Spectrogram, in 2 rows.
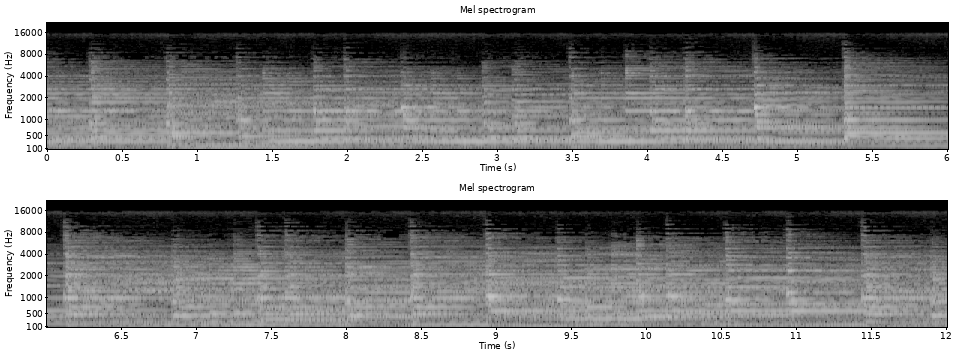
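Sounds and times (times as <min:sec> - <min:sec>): solo grand piano: 0:00.0 - 0:12.0.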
